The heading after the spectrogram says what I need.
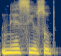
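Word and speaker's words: Neciosup: Y sí, mi apellido es muy peruano, Neciosub. Se escribe N e C i O s U p.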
